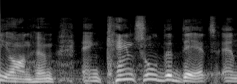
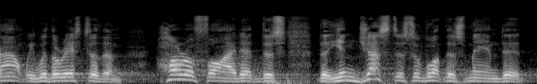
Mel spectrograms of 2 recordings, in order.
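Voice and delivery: usual speaking voice

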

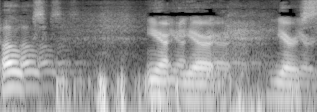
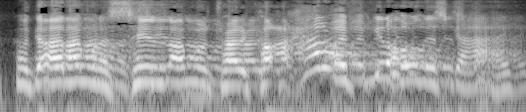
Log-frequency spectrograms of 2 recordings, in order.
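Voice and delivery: higher-pitched, urgent appeal; worked-up prayer; 8 semitones higher than usual. Retold or imitated. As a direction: retell an eager cry to God. Retells his eager prayer to God.

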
